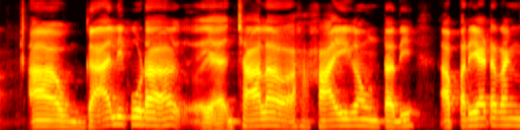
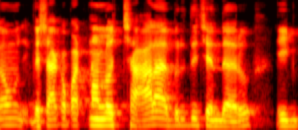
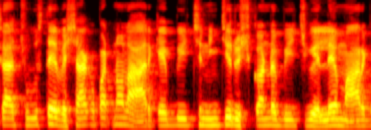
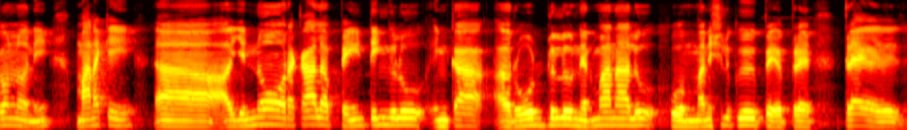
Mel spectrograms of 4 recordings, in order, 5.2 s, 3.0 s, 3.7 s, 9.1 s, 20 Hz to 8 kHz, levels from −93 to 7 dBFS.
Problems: none marked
